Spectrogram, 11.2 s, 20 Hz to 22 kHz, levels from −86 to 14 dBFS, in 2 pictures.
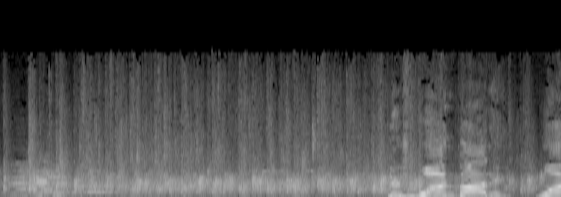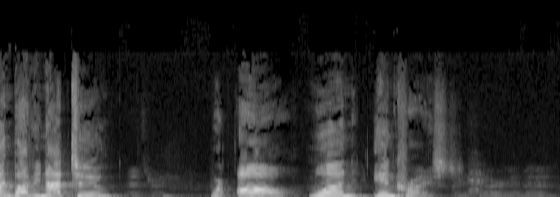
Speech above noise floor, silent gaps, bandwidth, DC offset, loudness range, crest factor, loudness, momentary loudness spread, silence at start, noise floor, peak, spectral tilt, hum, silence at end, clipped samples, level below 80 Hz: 36 dB; none; 17 kHz; under 0.1%; 7 LU; 16 dB; -15 LUFS; 16 LU; 0 s; -50 dBFS; 0 dBFS; -2.5 dB/octave; none; 1.15 s; under 0.1%; -62 dBFS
